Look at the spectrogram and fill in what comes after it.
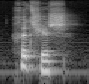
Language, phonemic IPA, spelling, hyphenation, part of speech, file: Dutch, /ˈɣʏt.sjəs/, gutsjes, guts‧jes, noun, Nl-gutsjes.ogg
- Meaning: plural of gutsje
